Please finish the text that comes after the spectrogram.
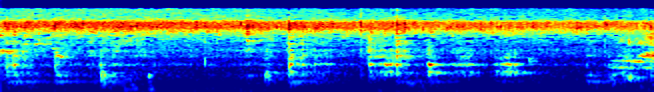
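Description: Chopped onion, ginger and garlic sauté in hot oil and ghee in a cooker, giving a steady soft sizzle with scattered crackles and stirring scrapes at close range.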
